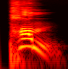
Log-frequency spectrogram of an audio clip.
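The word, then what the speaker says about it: thumb: रहेगा ऊम पढ़ेंगे ऊम टी एच यू एम बी इसको क्या पढ़ेंगे थंब जैसे बोलते हैं ना थम्स अप जो क्या है थंब यहां पे बी जो है ना साइलेंट इसको थंब मत पढ़िएगा थंब पढ़ा पढ़ा जाता है।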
